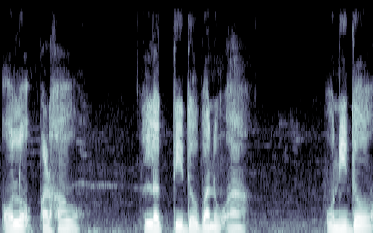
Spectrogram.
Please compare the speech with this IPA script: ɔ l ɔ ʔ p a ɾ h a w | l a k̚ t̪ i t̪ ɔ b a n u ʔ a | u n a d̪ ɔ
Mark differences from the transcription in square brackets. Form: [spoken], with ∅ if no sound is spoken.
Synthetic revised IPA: ɔ l ɔ ʔ p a [ɽ] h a w | l [ə] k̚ t̪ i [d̪] ɔ b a n u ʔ a | u n [i] d̪ ɔ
